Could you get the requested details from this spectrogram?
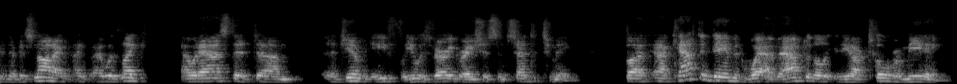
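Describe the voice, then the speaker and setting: A man's voice: mid-range voice, recorded from a distance, rough recording. Man arguing at a town board meeting. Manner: heated, repetitive, many fillers and restarts. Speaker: public commenter at a planning board hearing. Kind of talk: public comment at a town meeting.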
